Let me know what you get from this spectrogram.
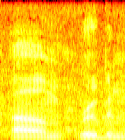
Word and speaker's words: Reuben: It's just my name, Reuben Bolieu.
